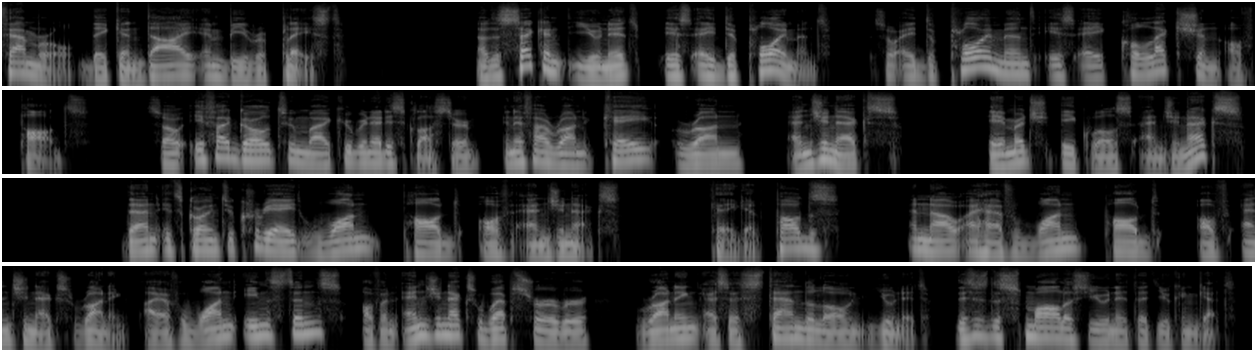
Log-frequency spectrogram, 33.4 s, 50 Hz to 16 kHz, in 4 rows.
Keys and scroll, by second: 2.6 j, 2.8 j, 3.0 j, 4.4 k, 9.9 ctrl+b, 10.1 2, 12.0-16.7 typing, 16.9 Return, 20.8-22.1 typing.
